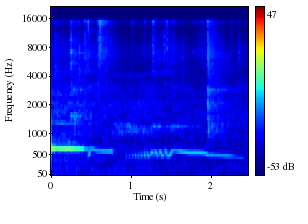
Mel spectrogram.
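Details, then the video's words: Zebra dove of the Bangkok type, its song used to lure other zebra doves: a faint, drawn-out mid-pitched tone that steps down slightly and glides gently lower toward the end, over a quiet indoor background. "Bunyi Perkutut Bangkok ASLI Ampuh untuk Pancingan semua perkutut"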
